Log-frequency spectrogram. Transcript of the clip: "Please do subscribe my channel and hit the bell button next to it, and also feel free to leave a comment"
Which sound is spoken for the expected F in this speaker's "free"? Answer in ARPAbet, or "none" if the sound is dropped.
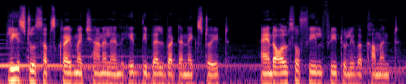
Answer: F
